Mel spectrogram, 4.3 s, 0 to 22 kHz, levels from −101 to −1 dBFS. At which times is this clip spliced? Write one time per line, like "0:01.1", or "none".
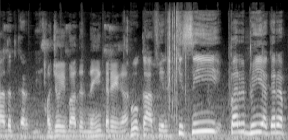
0:02.6
0:03.3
